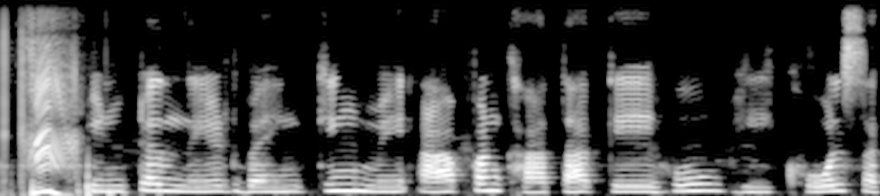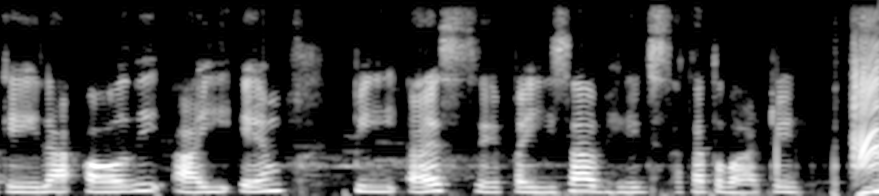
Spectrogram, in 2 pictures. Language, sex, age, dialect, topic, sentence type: Bhojpuri, female, 31-35, Northern, banking, statement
